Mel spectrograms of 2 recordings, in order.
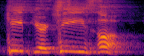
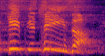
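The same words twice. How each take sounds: First: Slow, loud chant of the motto; chanted, lead the crowd in the call; chanted, slow shouted call to the audience. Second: Even louder, higher, slow shouted chant; shouted louder after he asks for more. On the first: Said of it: "Now say it with me". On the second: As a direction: belt it for the back row. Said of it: "I need it louder". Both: Real, not acted.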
